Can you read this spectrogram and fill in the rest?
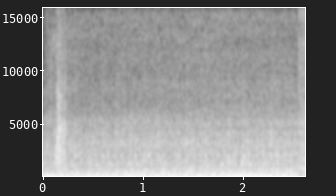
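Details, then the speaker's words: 1966 Chrysler V8 after engine reassembly, idling once the brake booster vacuum hose was plugged back in; steady even low rumble, no misses, stumbles or choking; normal idle. "it's running nice yeah it's really good back here D sounds good"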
